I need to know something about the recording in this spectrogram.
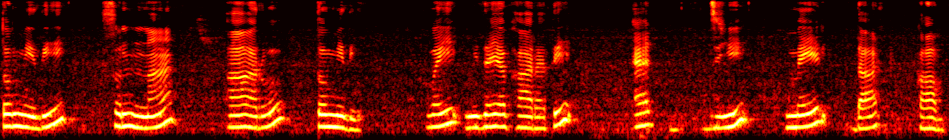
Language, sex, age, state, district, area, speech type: Telugu, female, 60+, Andhra Pradesh, Annamaya, urban, spontaneous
